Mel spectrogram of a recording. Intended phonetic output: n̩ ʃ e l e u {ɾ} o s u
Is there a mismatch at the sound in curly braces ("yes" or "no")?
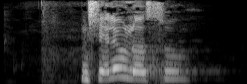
yes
